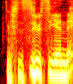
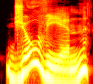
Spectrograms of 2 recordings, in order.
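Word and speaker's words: Jovian: Jupiter such a Zeus uhan zeusian is incorrect Emily I'm pretty sure that is something that comes from the jungle of n yeah and no I'm sorry Emily that's incorrect the correct answer is Jian Jian is that where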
